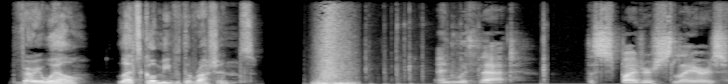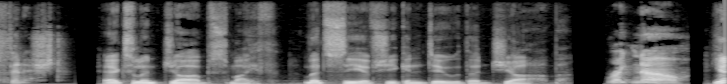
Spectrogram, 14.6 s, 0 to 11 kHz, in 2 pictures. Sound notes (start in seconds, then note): 3.2 scene change whoosh; 3.6 keyboard typing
